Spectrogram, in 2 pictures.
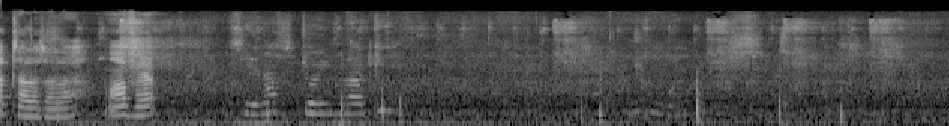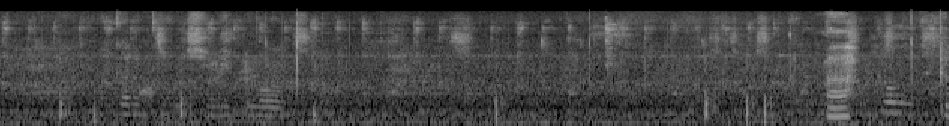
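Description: Game blocks are placed with short, soft knocks.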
